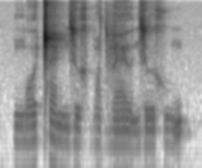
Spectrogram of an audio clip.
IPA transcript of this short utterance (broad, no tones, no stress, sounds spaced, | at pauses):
ŋ͡m ɔ ə̯ ǁ æ ŋ n z ɵ x b ɑ d v æ ə̯ n z ɵ x u ŋ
